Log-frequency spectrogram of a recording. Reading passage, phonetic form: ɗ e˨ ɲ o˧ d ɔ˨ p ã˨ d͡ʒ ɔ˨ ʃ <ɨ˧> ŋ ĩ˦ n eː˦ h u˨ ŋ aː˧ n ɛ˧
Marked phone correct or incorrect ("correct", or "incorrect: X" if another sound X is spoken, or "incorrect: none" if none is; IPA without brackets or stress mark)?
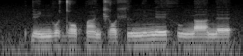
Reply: correct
